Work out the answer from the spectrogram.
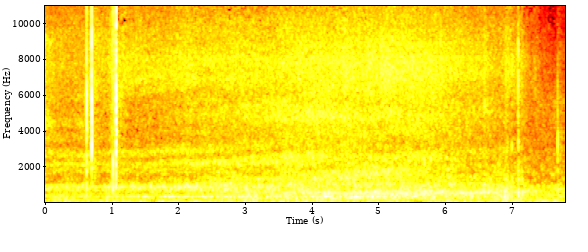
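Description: Commuter train rolling along the track beside the platform and drawing away: a steady low rumble of wheels on rail, with a faint held engine tone. Two sharp clicks come just under a second in.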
